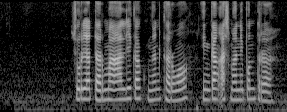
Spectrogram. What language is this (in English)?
Javanese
